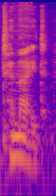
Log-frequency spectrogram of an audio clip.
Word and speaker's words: TNGHT: I assume it's supposed to be pronounced like tonight.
